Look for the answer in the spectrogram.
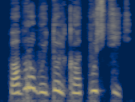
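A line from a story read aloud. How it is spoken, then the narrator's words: Quiet. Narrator (Russian): тихо сказала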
